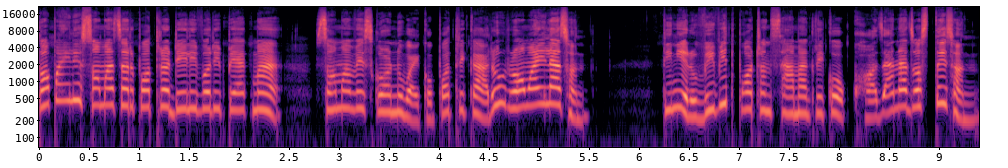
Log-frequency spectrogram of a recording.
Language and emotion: Nepali, happy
